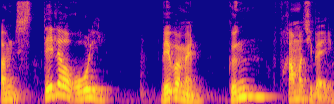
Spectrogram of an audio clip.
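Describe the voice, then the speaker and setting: A man's fairly high, fry-tinged voice with very wide pitch swings, a very slow pace and long, frequent pauses. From Iran. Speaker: quiz show guest, TV host. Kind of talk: casual chat.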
